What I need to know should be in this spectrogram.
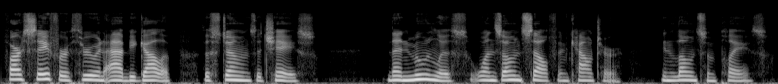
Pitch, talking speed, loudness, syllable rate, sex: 190 Hz, 140 wpm, -17 LUFS, 5.1 syllables/s, female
